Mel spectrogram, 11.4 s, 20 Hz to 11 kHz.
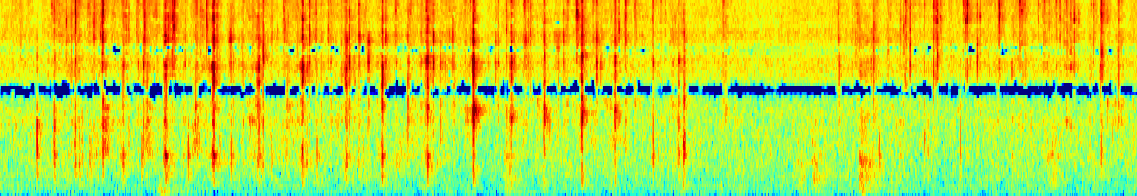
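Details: Cracker, a black tabby cat, eating a small rat whole on February 13, 2022, a raw-diet meal: dense irregular crunches and tearing clicks, quick bone-cracking snaps over a constant faint high whine.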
